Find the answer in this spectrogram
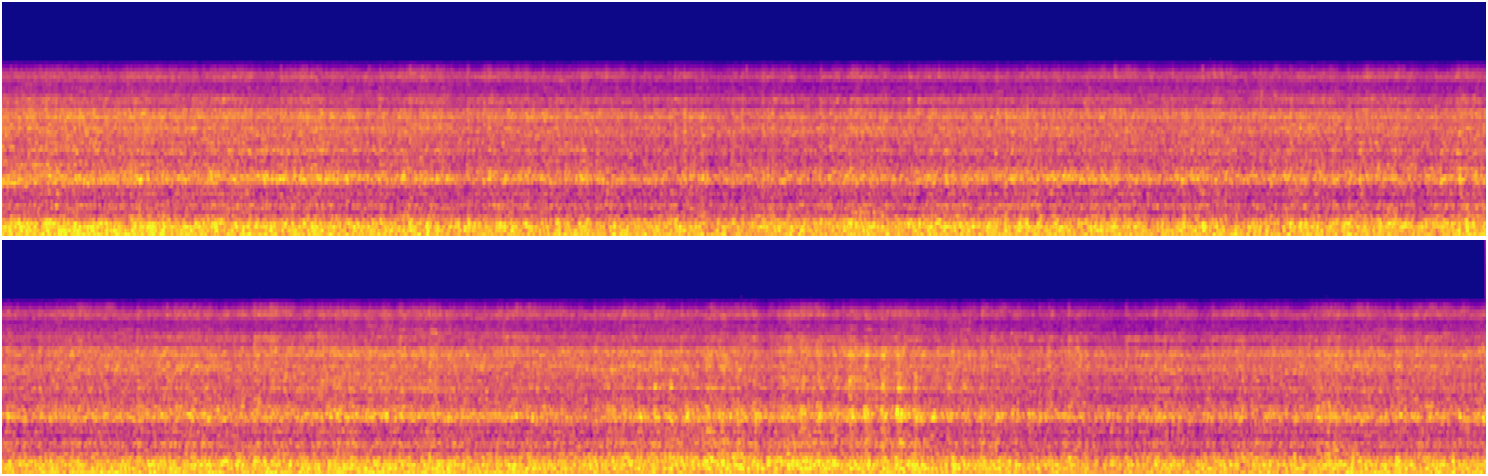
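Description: Freight train of flatcars loaded with steel coils rolling past: a steady low rumble with a thin, steady higher hum above it.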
